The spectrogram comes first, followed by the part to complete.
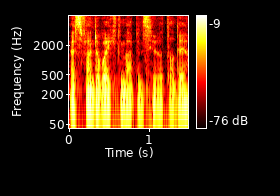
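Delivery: soft half-whisper, close to the ear. Voicing a character leaning in to a player: half-whispering in someone's ear. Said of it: "whispers in your ear".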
